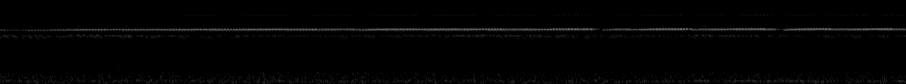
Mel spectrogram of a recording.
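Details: Autumn insects calling at night beside a candle flame: a continuous high, shimmering trill in steady bands, briefly dipping twice near the end, over a soft low hiss.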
